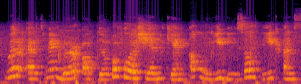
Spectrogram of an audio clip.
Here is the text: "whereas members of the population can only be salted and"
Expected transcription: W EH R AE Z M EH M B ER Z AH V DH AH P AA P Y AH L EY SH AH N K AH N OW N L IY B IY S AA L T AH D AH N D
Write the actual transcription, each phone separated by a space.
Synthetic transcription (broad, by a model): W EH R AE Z M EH M B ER AH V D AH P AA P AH EY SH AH N K AH N OW N L IY B IY S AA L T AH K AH N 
